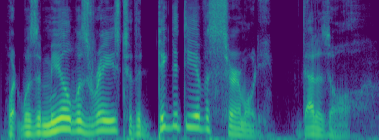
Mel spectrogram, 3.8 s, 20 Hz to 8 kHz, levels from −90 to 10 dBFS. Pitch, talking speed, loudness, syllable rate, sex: 125 Hz, 235 wpm, -17 LUFS, 6.3 syllables/s, male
